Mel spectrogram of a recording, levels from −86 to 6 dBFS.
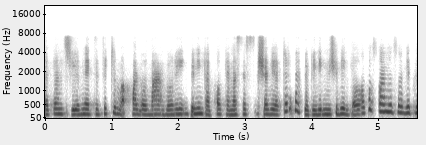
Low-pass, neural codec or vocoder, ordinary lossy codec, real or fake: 7.2 kHz; codec, 16 kHz, 0.5 kbps, FreqCodec, smaller model; Opus, 64 kbps; fake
